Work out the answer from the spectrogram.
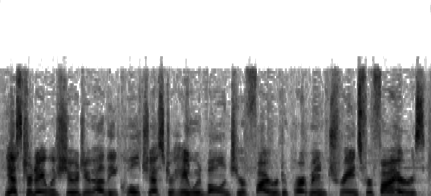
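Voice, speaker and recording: A woman reporter speaks in a high, quick voice. She presents and asks short, practical questions, with light background music. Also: lively intonation. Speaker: news reporter. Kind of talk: spoken report and casual on-scene questions.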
